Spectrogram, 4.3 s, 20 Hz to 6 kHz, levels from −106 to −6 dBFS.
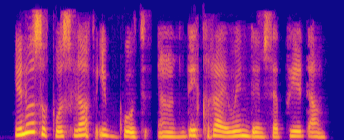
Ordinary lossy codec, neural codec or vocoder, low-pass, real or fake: AAC, 32 kbps; codec, 16 kHz, 1 kbps, FunCodec, trained on LibriTTS, 50 frames a second; 5.4 kHz; fake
